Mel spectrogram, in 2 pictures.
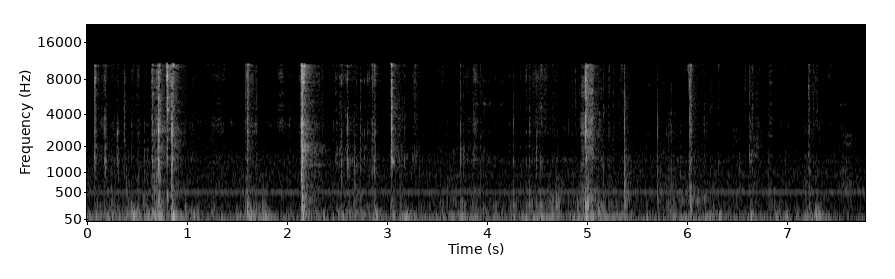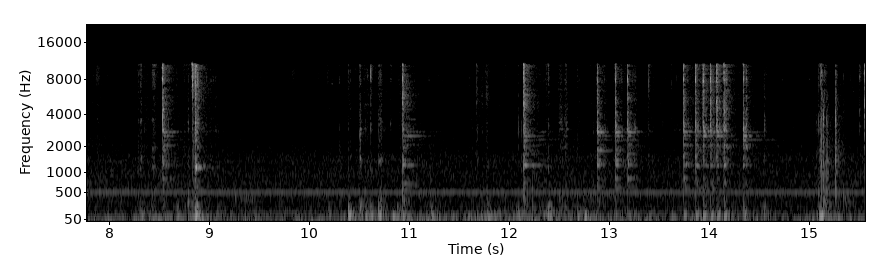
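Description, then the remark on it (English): Handling noises as the socket for the main CPU is taped down on a circuit board: scattered sharp clicks, taps and soft crinkles at an uneven pace, fairly quiet, with no one talking. “Okay, that's going to fall right out as soon as I turn it over. So this is when I'll tape it down.”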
